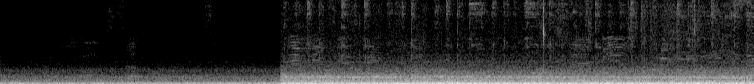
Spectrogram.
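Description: Steady low drone of an airliner's jet engines heard from inside the cabin during the approach. About three seconds in it jumps suddenly to a much louder rushing noise.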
